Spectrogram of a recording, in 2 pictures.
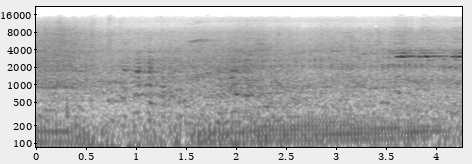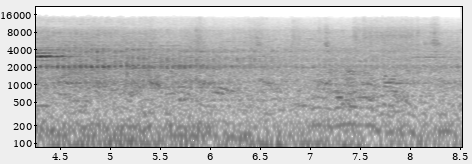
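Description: Busy market-street traffic: the engines of passing auto-rickshaws, scooters and cars running, with people's voices in the background. A brief high tone sounds about halfway through.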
